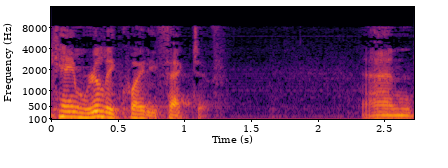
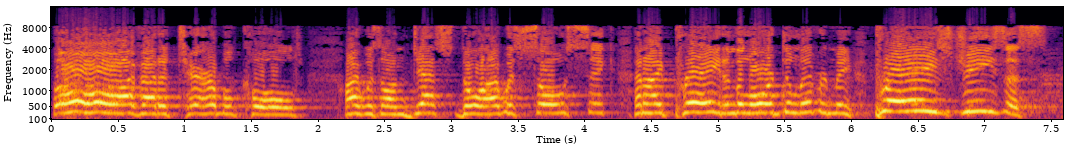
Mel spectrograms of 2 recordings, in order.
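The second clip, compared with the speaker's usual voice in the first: much higher and much louder, hammed-up gushing testimony; charismatic enthusiasm; 13 semitones higher, 11 dB louder than usual. Preacher mimics an effusive charismatic believer, hammed-up gushing. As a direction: gush it out like an overexcited revival believer. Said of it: "add a bit of charismatic enthusiasm on top".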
